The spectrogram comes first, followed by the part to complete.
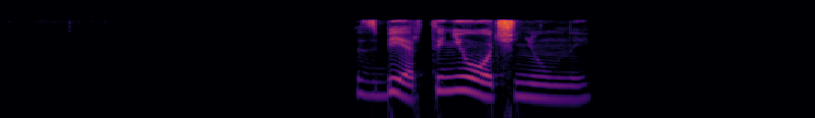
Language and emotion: Russian, angry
